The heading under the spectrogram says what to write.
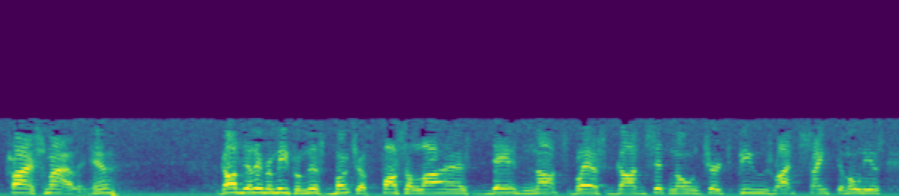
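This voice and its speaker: A man's high-pitched voice with ordinary pitch variation, music in the background. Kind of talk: sermon, preacher in full flow. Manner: rhetorical, mocking of pompous clergy, rapid and emphatic.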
